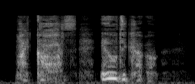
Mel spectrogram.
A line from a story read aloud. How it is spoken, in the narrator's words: managed to gasp out between thrusts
